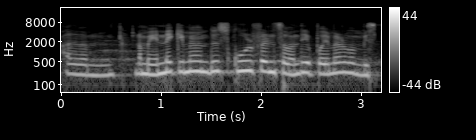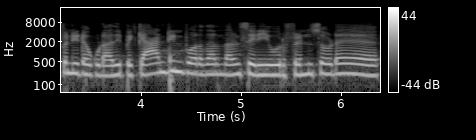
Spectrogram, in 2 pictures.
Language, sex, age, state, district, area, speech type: Tamil, female, 18-30, Tamil Nadu, Nagapattinam, rural, spontaneous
